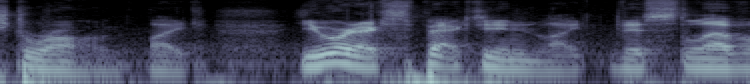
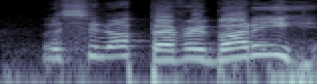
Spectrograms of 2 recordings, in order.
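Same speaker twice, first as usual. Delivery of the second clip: booming, high, ringing shout; 12 semitones higher, 7 dB louder than usual. Narrator voicing a character who cups her hands to address everybody, booming shout. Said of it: "her voice echoes and booms".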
